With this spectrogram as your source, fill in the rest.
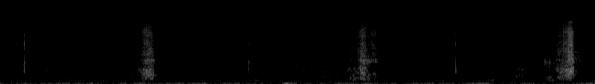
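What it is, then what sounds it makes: Glitter-covered hardcover journal being scratched. Long nails slowly scratch across the coarse glitter cover of a closed hardcover journal. Three separate soft, gritty rasping strokes rise and fade, each spreading from low-mid up into bright high frequencies, with faint short ticks between them. The whole clip stays quiet and close.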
